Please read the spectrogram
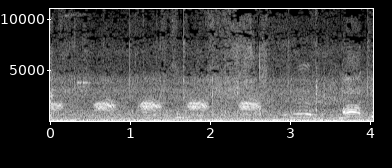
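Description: A crow cawing over and over, about five caws a little more than half a second apart, which stop before three seconds in.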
